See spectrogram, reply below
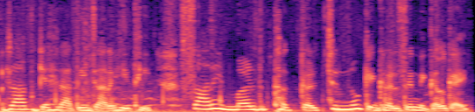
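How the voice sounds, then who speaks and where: A woman's voice: mid-range voice, lively intonation, measured pace. A woman narrating a cartoon moral tale as a storyteller, in a scripted style. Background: music.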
